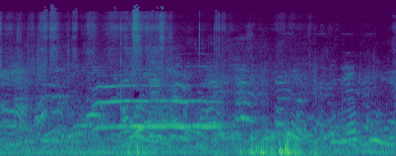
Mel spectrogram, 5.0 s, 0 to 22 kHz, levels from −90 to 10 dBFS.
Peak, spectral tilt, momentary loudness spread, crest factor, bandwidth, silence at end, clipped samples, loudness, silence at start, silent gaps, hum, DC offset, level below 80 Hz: -8 dBFS; -6.5 dB/octave; 11 LU; 20 dB; 18 kHz; 0 s; under 0.1%; -30 LUFS; 0 s; none; none; under 0.1%; -40 dBFS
